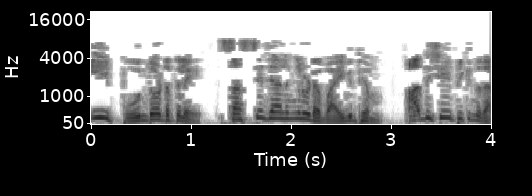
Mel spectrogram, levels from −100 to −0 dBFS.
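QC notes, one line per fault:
throughout, MP3 compression: watery, swirly speech with nothing above 7.7 kHz, likely from heavy MP3 encoding at a starved bitrate, which fits about 16 kbps.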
